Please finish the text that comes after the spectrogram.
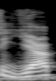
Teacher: य का उच्चारण तालव्य से होता है।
